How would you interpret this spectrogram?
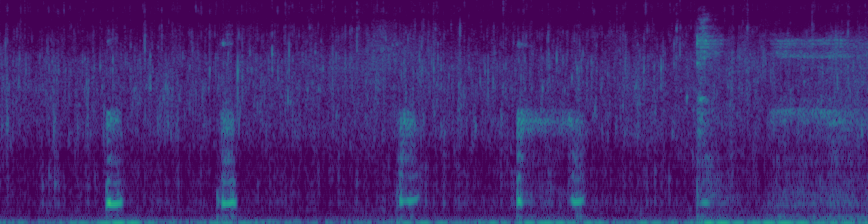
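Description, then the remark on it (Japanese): Water runs steadily over hair with a soft, continuous hiss, broken by a few separate drips and splashes, then a fuller pour near the end. No one speaks. “では、準備ができましたので早速洗っていきますね。”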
